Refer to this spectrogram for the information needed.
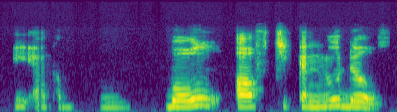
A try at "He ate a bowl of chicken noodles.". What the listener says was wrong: Ya. A bowl, ya, a bowl, ya benar.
